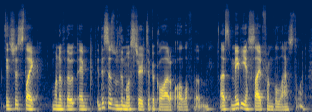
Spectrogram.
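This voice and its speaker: A man's voice: lowish voice, fairly bright tone. A young man from Argentina hosting a solo podcast, talking in a loose, rambling way full of restarts and filler words. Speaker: podcast host. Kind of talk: casual solo podcast monologue.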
